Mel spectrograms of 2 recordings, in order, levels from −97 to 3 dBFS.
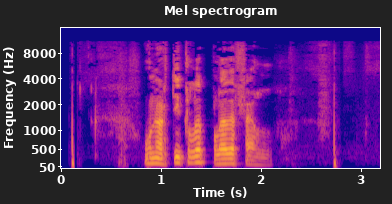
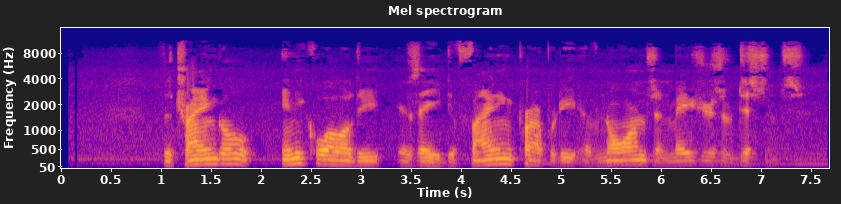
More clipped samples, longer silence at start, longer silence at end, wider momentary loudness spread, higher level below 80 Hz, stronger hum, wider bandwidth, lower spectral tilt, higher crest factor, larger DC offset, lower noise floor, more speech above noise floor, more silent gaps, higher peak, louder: neither; second, 0.55 s vs 1.05 s; first, 0.55 s vs 0.3 s; first, 22 LU vs 12 LU; first, -56 dBFS vs -64 dBFS; neither; about the same, 11.5 kHz vs 11.5 kHz; about the same, -5 dB/octave vs -4.5 dB/octave; about the same, 22 dB vs 22 dB; neither; second, -44 dBFS vs -50 dBFS; second, 24 dB vs 29 dB; neither; about the same, 0 dBFS vs 0 dBFS; about the same, -20 LUFS vs -22 LUFS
